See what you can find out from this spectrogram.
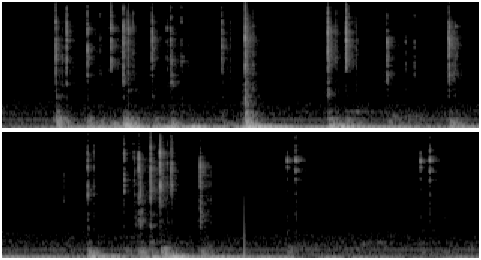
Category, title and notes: Sound effects > Electronic / Design
Slow, deliberate typing on a computer keyboard.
